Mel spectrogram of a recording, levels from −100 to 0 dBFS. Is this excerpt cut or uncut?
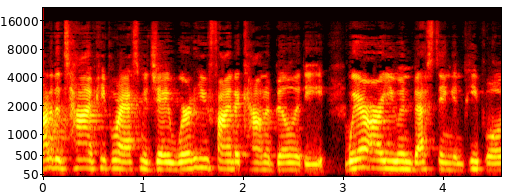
cut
